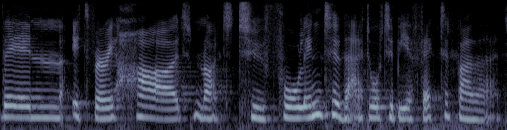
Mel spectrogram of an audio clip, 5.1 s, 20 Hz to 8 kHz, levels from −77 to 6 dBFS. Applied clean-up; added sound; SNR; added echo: none; none; none; none.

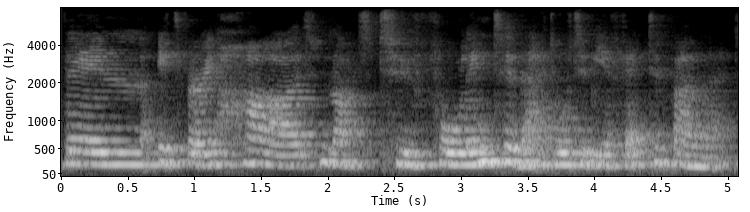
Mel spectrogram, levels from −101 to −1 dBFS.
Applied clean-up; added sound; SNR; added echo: none; none; none; reverberation time 0.7 s.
